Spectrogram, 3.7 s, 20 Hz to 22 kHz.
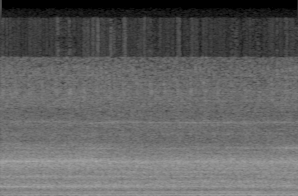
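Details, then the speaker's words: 1996 Ford Mustang GT convertible, AC compressor had been cycling from low refrigerant, while recharging with R134a at about 90° outside: steady engine drone with constant low hum, compressor no longer shutting off; normal AC compressor operation. "well the compressor is certainly not shutting off"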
